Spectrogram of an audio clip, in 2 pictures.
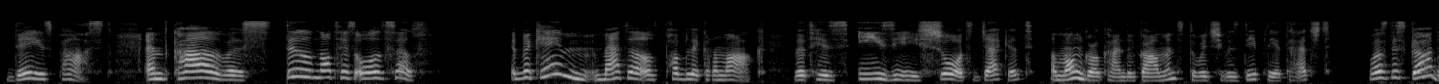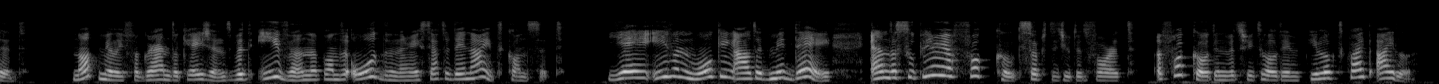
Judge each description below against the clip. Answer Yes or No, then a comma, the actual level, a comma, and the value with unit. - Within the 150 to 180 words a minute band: Yes, average, 155 wpm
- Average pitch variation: No, wide, 6.7 semitones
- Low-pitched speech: No, high, 245 Hz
